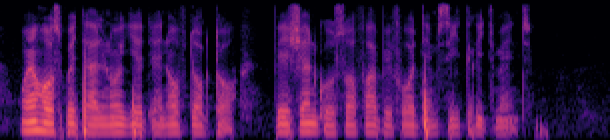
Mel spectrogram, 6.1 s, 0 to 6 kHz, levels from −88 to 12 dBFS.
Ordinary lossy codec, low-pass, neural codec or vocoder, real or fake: none; 5.4 kHz; none; real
